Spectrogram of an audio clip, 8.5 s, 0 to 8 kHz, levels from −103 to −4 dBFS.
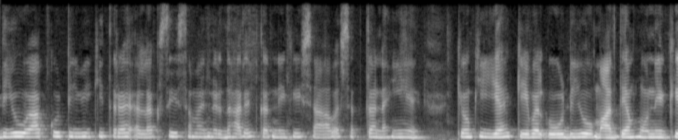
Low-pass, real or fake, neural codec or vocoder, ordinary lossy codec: none; fake; codec, 16 kHz, 8 kbps, FunCodec, trained on LibriTTS, 25 frames a second; none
